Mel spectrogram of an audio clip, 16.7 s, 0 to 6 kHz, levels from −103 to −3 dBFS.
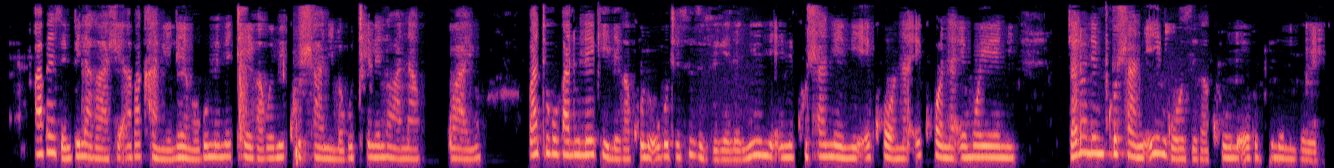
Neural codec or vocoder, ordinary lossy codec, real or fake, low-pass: none; AAC, 24 kbps; real; 5.4 kHz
